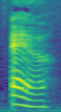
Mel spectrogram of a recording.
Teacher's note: this is a diphthong a double vowel sound the shape the mouth makes changes from the beginning of the sound to the end it's pronounced air did you notice how my mouth changed from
